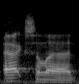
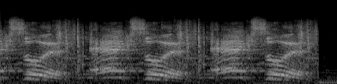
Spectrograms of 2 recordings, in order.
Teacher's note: when they say excellent, that's a lower dress vowel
